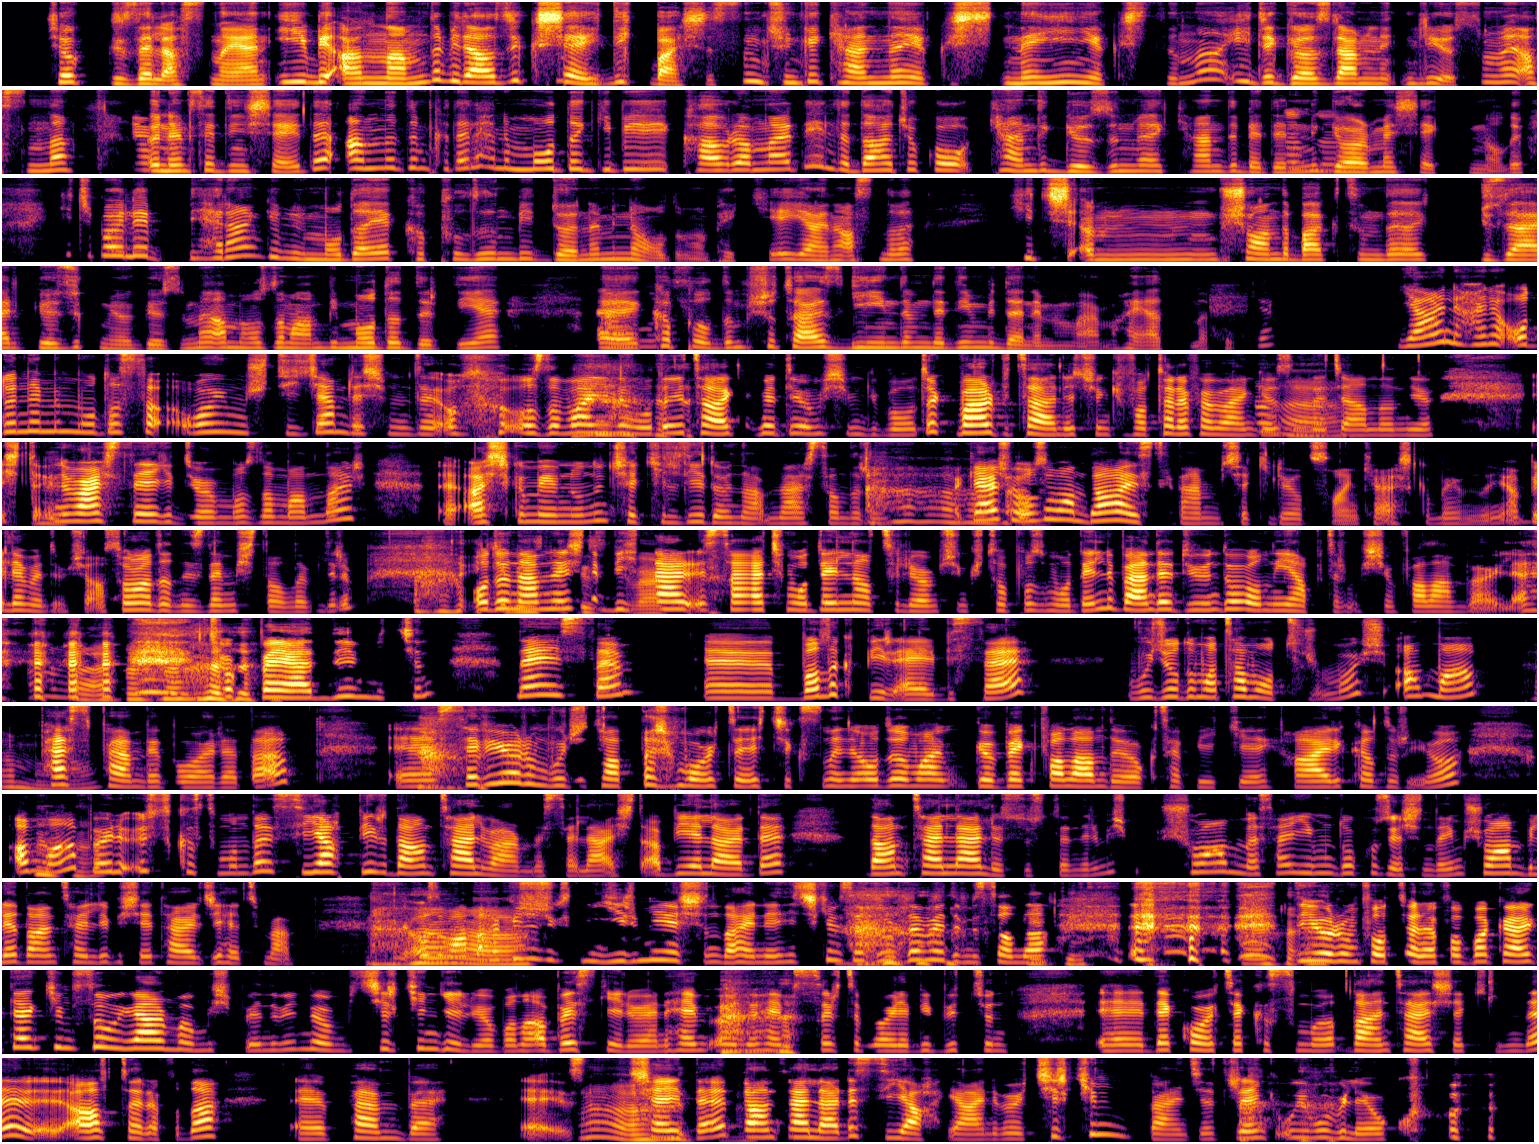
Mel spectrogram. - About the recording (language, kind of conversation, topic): Turkish, podcast, Bedenini kabul etmek stilini nasıl şekillendirir?
- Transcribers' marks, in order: other background noise; "gözlemliyorsun" said as "gözlemliliyorsun"; chuckle; chuckle; chuckle; chuckle; chuckle; "zaman" said as "doman"; chuckle; chuckle; chuckle; chuckle; unintelligible speech; chuckle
